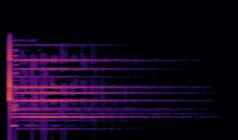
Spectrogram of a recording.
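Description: A single bright, bell-like chime struck once, ringing with high tones that fade away over about a second and a half.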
